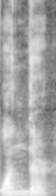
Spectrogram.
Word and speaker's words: wonder: 원더가 아니고 wonder. 살짝 A 발음인 wonder, wonder, wonder.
